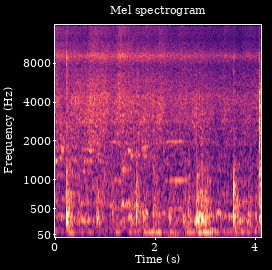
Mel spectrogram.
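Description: Onion-tomato masala with chilli powder sizzling in an aluminium kadai while a cooking spoon stirs and scrapes through it. The spoon knocks sharply against the pan just after the start and again near the end.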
